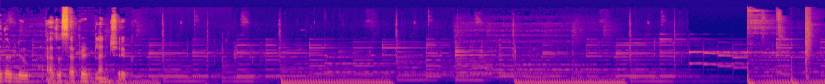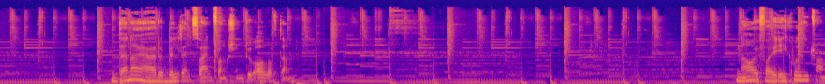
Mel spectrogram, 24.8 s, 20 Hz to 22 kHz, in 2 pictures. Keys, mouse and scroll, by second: 0.5 click, 0.6 Tab, 0.8 c, 1.1 g, 1.5 Tab, 2.0 click, 3.2 Tab, 3.3 Tab, 3.6 click, 3.8 Tab, 3.9 alt+a, 4.2 g, 5.2 Tab, 5.5-6.5 drag, 7.0 click, 7.2 Tab, 7.3 alt+a, 7.6 g, 8.6 click, 9.1 Tab, 9.2 middle drag, 9.4-10.4 drag, 10.7 scroll down 2, 11.0 middle click, 11.8 click, 12.0-12.7 scroll up 5, 12.7-13.2 shift+middle drag, 13.2 scroll down 1, 13.3-16.8 drag, 17.3 click, 19.3-21.1 drag, 21.1 space, 21.4 space, 21.4 click, 22.6-24.7 drag.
